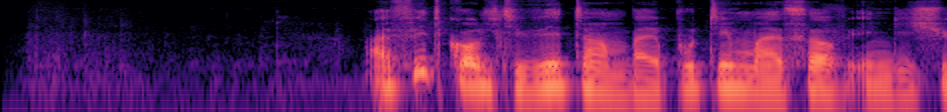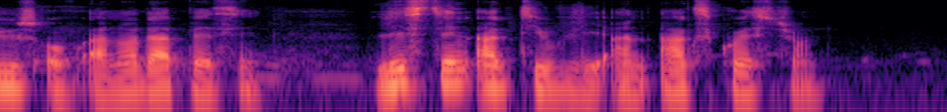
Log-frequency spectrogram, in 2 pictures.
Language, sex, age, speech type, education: Nigerian Pidgin, male, 30-45, read, secondary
